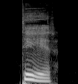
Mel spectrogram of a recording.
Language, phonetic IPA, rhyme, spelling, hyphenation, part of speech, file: Hungarian, [ˈteːr], -eːr, tér, tér, noun / verb, Hu-tér.ogg
- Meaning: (noun) 1. space (physical extent across two or three dimensions; area, volume) 2. room (space for something, or to carry out an activity; [also figuratively] sufficient space for or to do something)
